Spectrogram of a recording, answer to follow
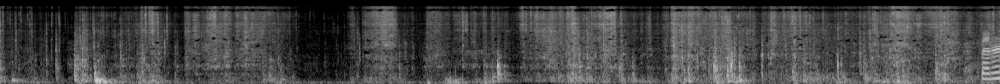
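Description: German shepherd digging with its front paws in a plastic kiddie pool full of styrofoam scraps: claws scraping the plastic floor while the foam pieces crunch, squeak and knock together in a steady, irregular run of crackles.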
